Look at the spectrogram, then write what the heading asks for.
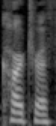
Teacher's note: The emphasis is on the first syllable. The R in both syllables is slightly rolled.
